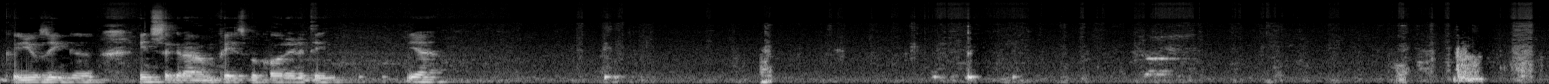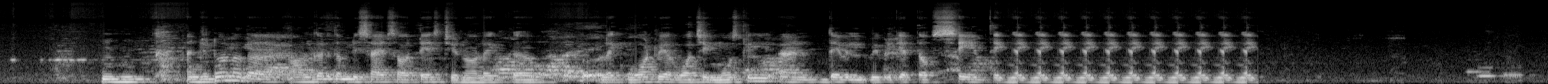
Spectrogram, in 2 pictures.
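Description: Gain pumping runs through the whole clip, with the level lurching by roughly 15 dB. The likely cause is input gain set far too high for the microphone, with a fast limiter or compressor clamping down on each loud syllable and releasing in the gaps. Loud and quiet passages are squeezed together, so the speech sounds flattened.

A broken-record loop starts at 25.67 s and runs to 28.07 s. A fragment about 0.23 s long repeats exactly, back to back, ten times, producing a stuttering, mechanical chatter instead of continuing speech. This likely comes from the player, encoder or stream stalling and resending the last chunk it still held. Whatever should have been heard during those 2.4 seconds is gone.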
